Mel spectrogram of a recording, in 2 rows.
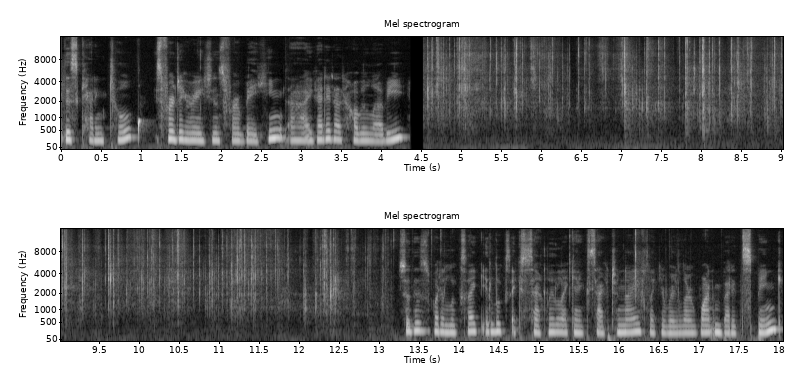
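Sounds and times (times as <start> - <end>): plastic packaging crinkling: 4.5 - 13.2.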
